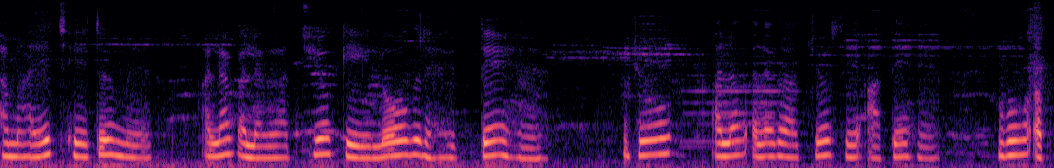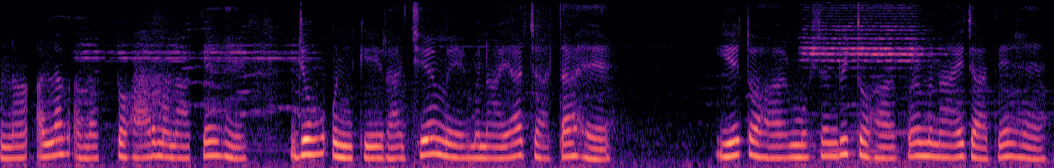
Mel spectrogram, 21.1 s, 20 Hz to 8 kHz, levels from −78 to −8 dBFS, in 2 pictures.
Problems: constant background noise, background conversations at intervals, low volume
